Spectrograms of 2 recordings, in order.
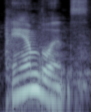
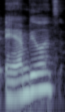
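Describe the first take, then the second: First: "Ambulance" squeezed to two syllables, AM-blance; shortened pronunciation. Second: Said in the usual way. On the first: Shown as a demonstration. Quiz taker compares ways to say a word, shortened pronunciation. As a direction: drop the "byu" from "Ambulance". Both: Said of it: "Ambulance instead of ambulance".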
